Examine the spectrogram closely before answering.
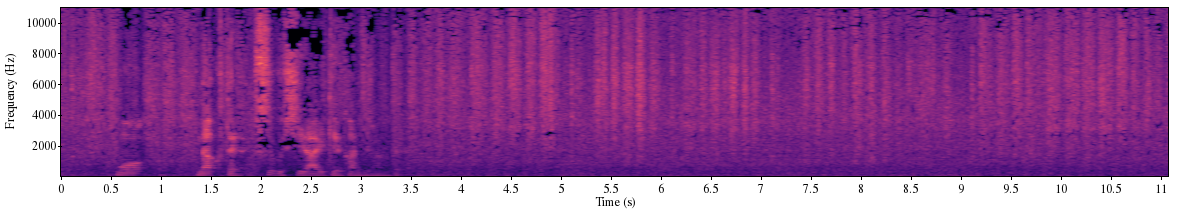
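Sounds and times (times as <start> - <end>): cloth rubbing leather glove: 0.0 - 2.1, 2.8 - 11.0.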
